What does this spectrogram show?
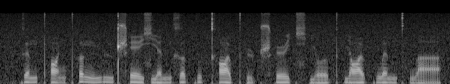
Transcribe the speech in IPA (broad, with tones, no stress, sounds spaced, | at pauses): k ə˨˦ n pʰ ɑ̰˨˩ ŋ pʰ ɤ˥˨ ŋ m y˥˨ n ʈ͡ʂʰ e˥˨ ɪ̯ ɕ j ɛ˨˦ n x ɤ˦ k u˥˨ kʰ ɑ˥˨ ʊ̯ pʰ y̰˨˩ ʈ͡ʂʰ ɻ̩˦ t͡ɕʰ j o˨˦ ʊ̯ pʰ j ɑ˦ ʊ̯ k w ə˥˨ n pʰ w ä̰˨˩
